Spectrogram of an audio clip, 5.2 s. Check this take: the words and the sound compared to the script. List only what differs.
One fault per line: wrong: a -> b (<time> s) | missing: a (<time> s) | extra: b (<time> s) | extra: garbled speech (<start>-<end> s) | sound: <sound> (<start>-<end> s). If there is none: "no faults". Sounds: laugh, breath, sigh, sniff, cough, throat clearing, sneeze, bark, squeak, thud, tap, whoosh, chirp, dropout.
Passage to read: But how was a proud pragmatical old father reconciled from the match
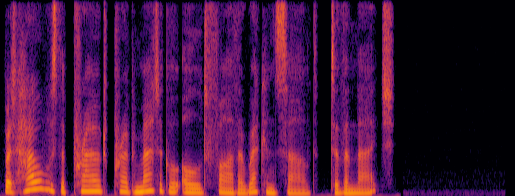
wrong: a -> the (0.6 s)
wrong: from -> to (3.3 s)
